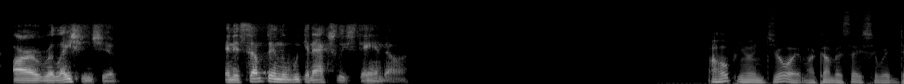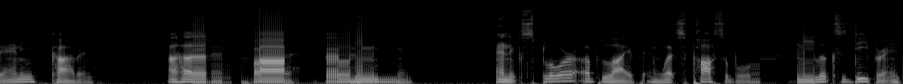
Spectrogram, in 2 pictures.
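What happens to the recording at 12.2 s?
At 12.2 s the speech has turned into a rigid, metallic buzz fixed at 50 Hz that still loosely follows the words, from 10.98 to 13.04 s. This is robotic sound from repeated short buffers, likely a 20 ms chunk replayed in place of most of the real audio.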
